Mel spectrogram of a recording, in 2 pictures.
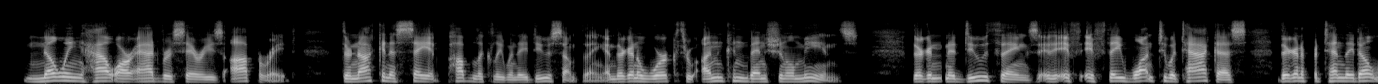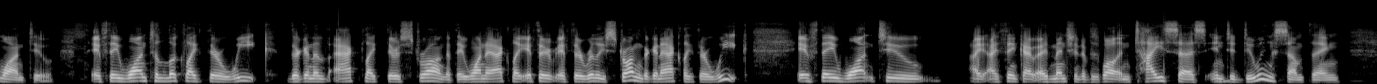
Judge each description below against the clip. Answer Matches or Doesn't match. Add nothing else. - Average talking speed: Doesn't match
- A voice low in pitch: Doesn't match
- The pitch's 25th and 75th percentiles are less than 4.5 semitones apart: Matches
